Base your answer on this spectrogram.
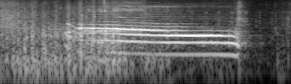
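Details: Russian Blue cat protesting loudly while its claws are clipped indoors, one long drawn-out meow that rises briefly then slowly falls, ending abruptly, with a short thump after.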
